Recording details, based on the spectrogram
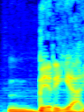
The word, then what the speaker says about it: birria: Berea? – Birria. You know I Birria. Can't roll my R's, but Birria. It's a double R, so. – Birria. I thought it was Birria. – Birria. Birria.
